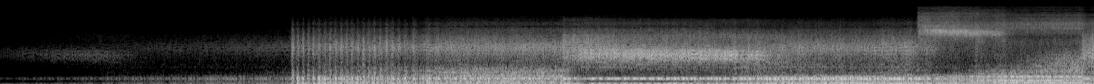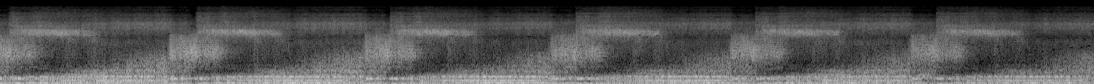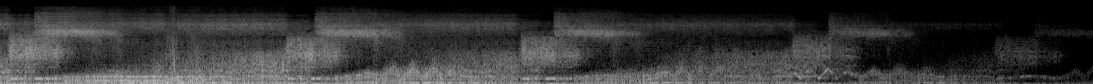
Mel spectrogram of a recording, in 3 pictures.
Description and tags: Alien Craft
A large alien cyborg craft.
alien, factory, industrial, loop, machine, machinery, mechanical, noise, robot, robotic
